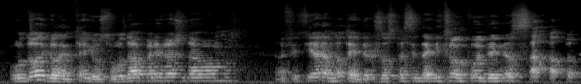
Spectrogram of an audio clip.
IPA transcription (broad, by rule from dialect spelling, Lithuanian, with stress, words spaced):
oːˈdoːs ɡɐlˠɐnʲˈtʲæːrʲɪjoːs ˈoːdɑː pɐrʲˈʋʲæːʒdɐʋoːm ɐfʲɪˈt͡sʲiɛrɐm nʊ tɐɪ dʲɪrˈʒʊs pɐsʲɪdɐˈrʲiːdɐʋoːm oːdʲɪˈnʲʊs sɐʊ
